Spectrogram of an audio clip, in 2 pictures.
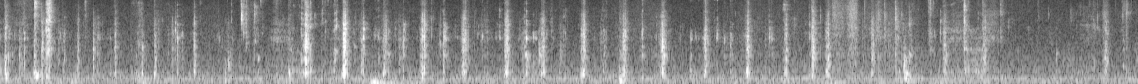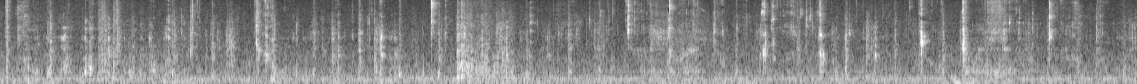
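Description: Close-miked chewing and mouth sounds of a person eating yukgaejang and side dishes: frequent irregular wet clicks and smacks as food is bitten and chewed.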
